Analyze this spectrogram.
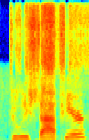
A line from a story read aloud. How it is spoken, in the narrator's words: I asked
